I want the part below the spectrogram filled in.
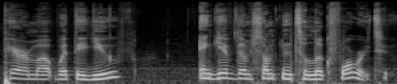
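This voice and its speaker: A woman's voice: fairly low pitch, fairly even intonation, normal speed, warm tone, no echo. A woman from New Jersey, raised in Atlanta, talking frankly and emphatically as a guest on a casual podcast, often laughing. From born in New Jersey, raised in Atlanta. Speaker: music management guest.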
